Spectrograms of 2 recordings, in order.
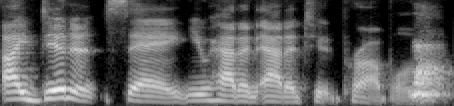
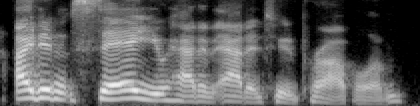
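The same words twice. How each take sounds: First: The stress falls on the word didn't. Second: The stress falls on the word say. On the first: The speaker denies having said it at all. "I didn't do it, right?" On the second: It was written rather than said. "Maybe I wrote it in an email"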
